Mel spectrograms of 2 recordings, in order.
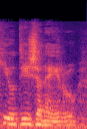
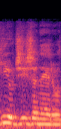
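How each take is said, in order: First: The word de is said with a plain d. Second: The word de is said like ji. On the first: The speaker calls it right. "they say Rio de Janeiro" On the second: The speaker calls it wrong. "they usually don't say Rio de Janeiro"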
